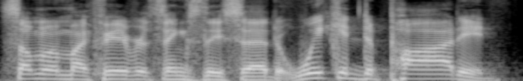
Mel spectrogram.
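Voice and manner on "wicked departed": put-on slow, drawn-out Boston accent on "Wicked Departed"; mock the Boston brothers' accent. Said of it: "this super obnoxious Boston accent".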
